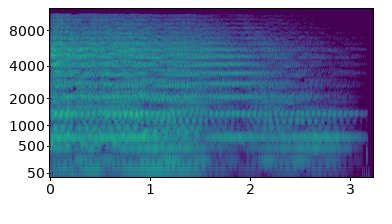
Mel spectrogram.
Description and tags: Live Dry Oddigy Guitar 12 OS
guitars, live, bitcrush, bass, free, distorted, grit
